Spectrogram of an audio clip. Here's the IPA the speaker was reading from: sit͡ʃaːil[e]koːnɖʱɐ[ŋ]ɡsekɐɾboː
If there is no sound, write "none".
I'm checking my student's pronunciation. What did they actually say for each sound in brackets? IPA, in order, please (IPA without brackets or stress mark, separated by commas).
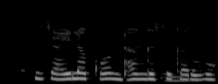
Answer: a, ŋ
